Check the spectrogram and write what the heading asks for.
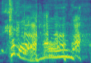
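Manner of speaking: slow, high, laughing "come on" from the coach; exasperated coach. Retold or imitated. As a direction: play the fed-up coach, drawn out and high. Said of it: "he'd be like".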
